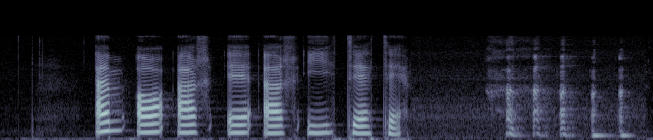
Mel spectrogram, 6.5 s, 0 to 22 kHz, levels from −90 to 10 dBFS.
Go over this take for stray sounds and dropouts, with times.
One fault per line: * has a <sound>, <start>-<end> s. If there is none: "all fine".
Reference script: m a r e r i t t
* has a laugh, 4.8-6.4 s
